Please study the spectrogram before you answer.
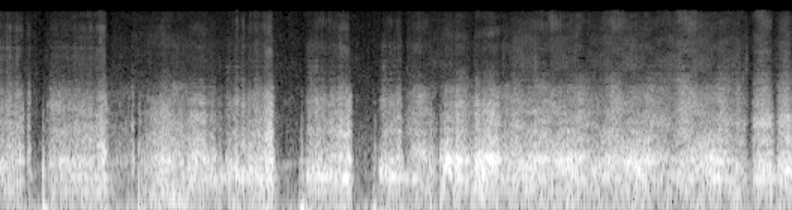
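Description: Long nails and fingertips of both hands scratch around the sides of a blue foam windscreen on a black microphone. The result is a dense, muffled, low scratching rustle with almost no bright content, broken by a few brief dips and quiet gaps.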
